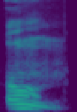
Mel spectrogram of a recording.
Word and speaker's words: ओम: ओम तीन हिस्से हैं ओम के। अ पेट से शुरू होता है। उ छाती में गूंजता है। सिर में वाइब्रेट करता है।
